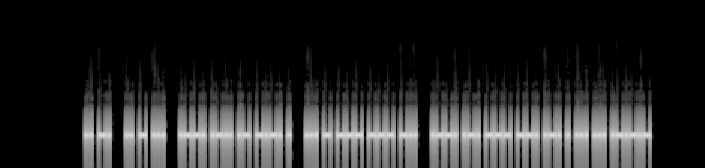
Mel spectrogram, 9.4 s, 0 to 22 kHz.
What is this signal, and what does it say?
Morse code, heard as a keyed tone, about 40 wpm, 700 Hz. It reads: IN ITS PLACE STOOD PROGRESS.
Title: Sentences from Top 1400 Words 40wpm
